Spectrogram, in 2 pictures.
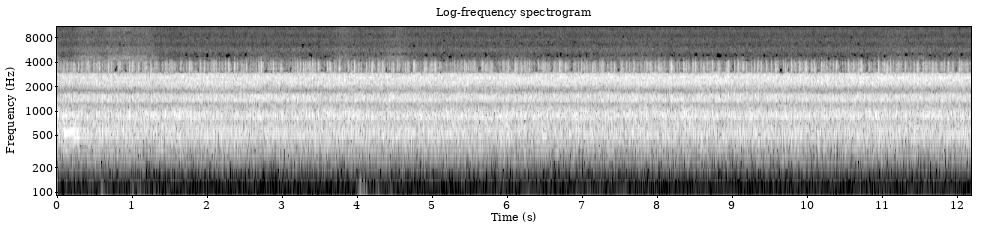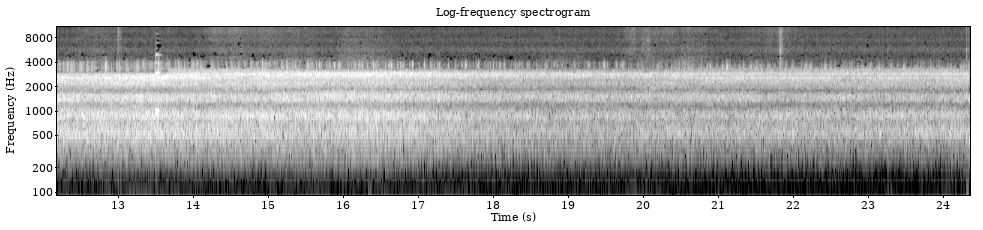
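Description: Icom IC-R75 shortwave receiver in upper-sideband mode on an empty HF channel: a steady hiss of band static and noise in the narrow voice passband, with no signal on the frequency. The hiss drops somewhat in level about two-thirds of the way through.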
